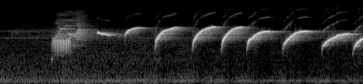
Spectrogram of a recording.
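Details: Belgian canary singing, used to warm up other canaries: a harsh buzzy note, then a series of loud, clear, downward-sweeping whistled syllables repeated about three times per second.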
